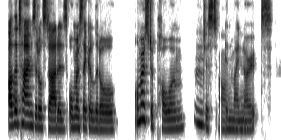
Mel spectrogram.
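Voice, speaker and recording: In an Australian accent, a woman speaks at a moderate pace with a fairly low pitch. The background is quiet. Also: ordinary pitch variation. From Australia (Brisbane). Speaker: musician. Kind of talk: casual chat.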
